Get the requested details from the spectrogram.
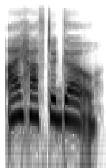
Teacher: Say it quickly like you're in a rush. The have to becomes hafta.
